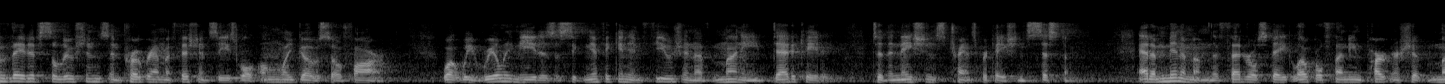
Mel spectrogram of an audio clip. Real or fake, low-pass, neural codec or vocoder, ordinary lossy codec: fake; 7.2 kHz; vocoder, 44.1 kHz, 128 mel bands, Pupu-Vocoder; AAC, 48 kbps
